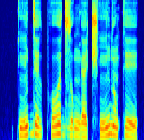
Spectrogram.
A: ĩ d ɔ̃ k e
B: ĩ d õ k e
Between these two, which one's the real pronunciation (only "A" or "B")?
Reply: B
